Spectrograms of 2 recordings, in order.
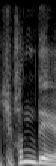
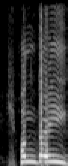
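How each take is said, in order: First: 현대 ending in a single "dae" vowel; corrected Korean pronunciation. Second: 현다이 ending in "da-i", as foreigners say it; imitated foreign way of saying 현다이; foreign mispronunciation. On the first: Retold or imitated. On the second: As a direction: say 현다이, stretching the end into "dai". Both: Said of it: "막 이렇게 일정을 했어요".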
